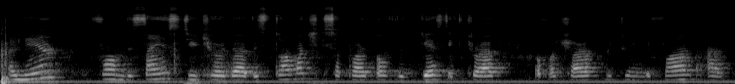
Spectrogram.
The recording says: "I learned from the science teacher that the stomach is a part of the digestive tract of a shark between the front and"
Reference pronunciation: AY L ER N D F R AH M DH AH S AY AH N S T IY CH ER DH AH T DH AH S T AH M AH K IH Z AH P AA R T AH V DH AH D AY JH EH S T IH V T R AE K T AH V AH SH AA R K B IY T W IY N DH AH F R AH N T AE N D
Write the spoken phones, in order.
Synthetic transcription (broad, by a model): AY N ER F R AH M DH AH S AY AH N S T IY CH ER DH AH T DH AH S T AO M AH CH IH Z AH P AA R T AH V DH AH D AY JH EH S T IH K T R AE K T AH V AH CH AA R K B IY T W IY N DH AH F AH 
